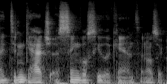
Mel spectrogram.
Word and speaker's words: coelacanth: Is it called coelacanth or coelacanth? – Coelacanth.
